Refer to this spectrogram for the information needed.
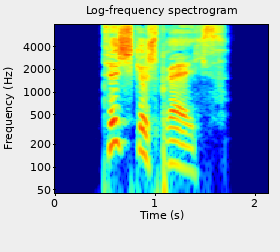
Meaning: genitive singular of Tischgespräch
- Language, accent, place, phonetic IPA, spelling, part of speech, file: German, Germany, Berlin, [ˈtɪʃɡəˌʃpʁɛːçs], Tischgesprächs, noun, De-Tischgesprächs.ogg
